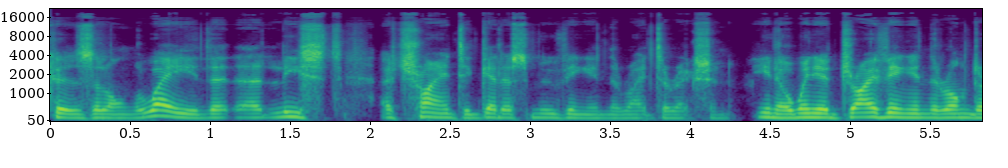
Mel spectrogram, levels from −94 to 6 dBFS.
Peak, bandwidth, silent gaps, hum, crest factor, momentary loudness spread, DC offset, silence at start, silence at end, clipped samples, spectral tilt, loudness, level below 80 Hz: 0 dBFS; 19 kHz; none; none; 16 dB; 12 LU; under 0.1%; 0 s; 0 s; under 0.1%; -4 dB/octave; -16 LUFS; -58 dBFS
